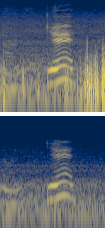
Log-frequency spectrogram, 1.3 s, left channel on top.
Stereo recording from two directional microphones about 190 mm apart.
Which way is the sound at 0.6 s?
10° left (ahead or behind).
